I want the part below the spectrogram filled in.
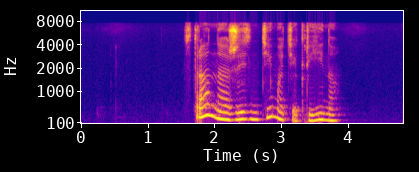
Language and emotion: Russian, sad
